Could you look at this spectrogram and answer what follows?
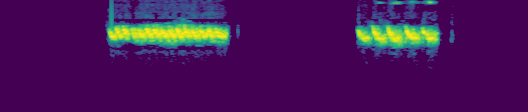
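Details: Canary song with a sustained, high, slightly warbling whistle, a pause, then a short quick rattle of several notes.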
